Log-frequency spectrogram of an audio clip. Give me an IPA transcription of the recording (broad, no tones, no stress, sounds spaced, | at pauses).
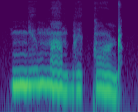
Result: nʲ ɨ m ã b ɪ k ɔ̃ ɖ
